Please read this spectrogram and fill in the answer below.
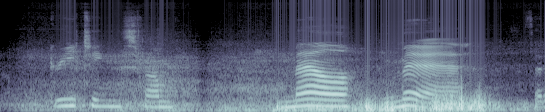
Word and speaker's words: Malmö: Greetings from Mal. Is that how you say it? Sounds like that's how you say it. Yes, you're supposed to say the O as in E.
